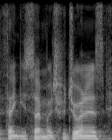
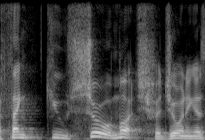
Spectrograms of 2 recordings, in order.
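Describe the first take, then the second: First: Said in the usual way. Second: Slow, higher goofy voice; silly put-on voice. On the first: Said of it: "don't know why I did that". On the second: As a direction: stretch out a daft, high sign-off. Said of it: "did that stupid voice".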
